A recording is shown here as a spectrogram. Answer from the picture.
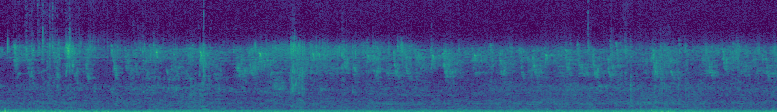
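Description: Scattered high bird chirps over a steady low rumble.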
